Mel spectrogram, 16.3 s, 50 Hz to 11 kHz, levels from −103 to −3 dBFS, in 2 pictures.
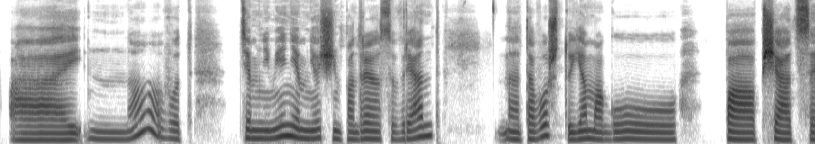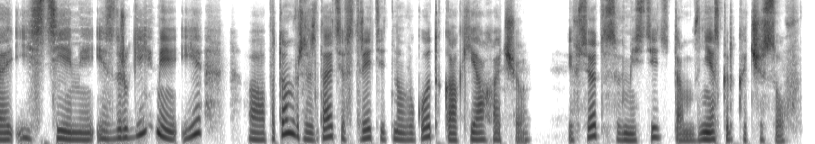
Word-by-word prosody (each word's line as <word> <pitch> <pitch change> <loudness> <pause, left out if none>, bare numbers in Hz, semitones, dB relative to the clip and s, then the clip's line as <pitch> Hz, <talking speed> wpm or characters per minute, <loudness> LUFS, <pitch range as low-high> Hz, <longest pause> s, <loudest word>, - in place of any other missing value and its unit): Э, 155 0 -2 0.2
но 175 - -8
вот 180 -3 -10 0.6
тем 190 -2 -1
не 185 - -4
менее 230 +1 -2
мне 185 0 -4
очень 185 -3 +5
понравился 170 0 -3
вариант, 220 +9 -4 0.6
э, 165 +2 -7
того, 180 +8 -4
что 160 -10 +4
я 175 +3 -1
могу 165 -1 -6 0.5
пообщаться 160 -1 +7
и 195 +5 -9
с - - +5
теми, 160 -4 0
и 180 - -7
с 170 - -3
другими. 205 - -1
И, 220 - -5 0.5
э, 160 -2 -5
потом 285 - -2
в - - -6
результате 200 +5 -1
встретить 175 -3 -4
Новый 155 -2 -8
год, 215 +8 -5
как 150 -1 -4
я 160 0 -1
хочу. 155 -1 0 0.4
И - - -7
всё 215 +8 0
это 240 - -3
совместить 155 +8 -2
там 70 0 -8
в - - -5
несколько 165 0 -1
часов. - - +4
170 Hz, 150 wpm, -25 LUFS, 160-195 Hz, 0.6 s, пообщаться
